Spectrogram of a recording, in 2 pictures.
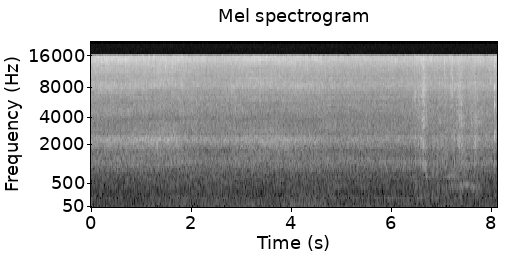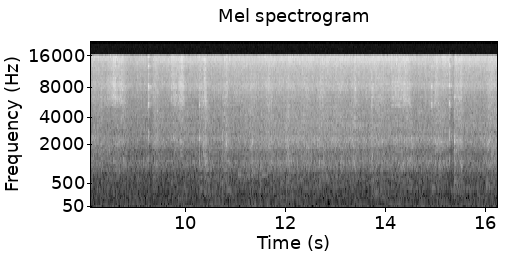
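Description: Spice paste of onion, ginger, garlic and chilli with turmeric and salt sizzling steadily in hot oil in a metal kadai, being sautéed over a medium flame. A metal spatula scrapes and clicks against the pan, more often from about halfway through.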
